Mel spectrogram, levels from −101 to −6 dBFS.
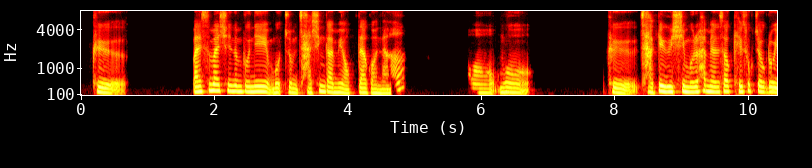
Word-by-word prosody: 그 155 -6 -1 1.0
말씀하시는 195 +1 +3
분이 185 -1 +3
뭐 150 +2 -2
좀 150 -4 -5
자신감이 160 +2 -1
없다거나 140 0 -3 1.3
어 145 -1 -6
뭐 160 -2 -3 1.2
그 140 -9 -2
자기 170 +2 +1
의심을 180 -1 +4
하면서 185 -1 +1
계속적으로 185 -3 -1
175 Hz, 195 characters per minute, -21 LUFS, 150-185 Hz, 1.3 s, 의심을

